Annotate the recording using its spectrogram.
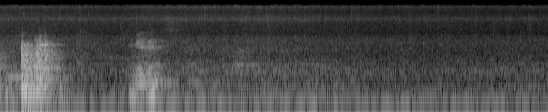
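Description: Onions and tomatoes frying in oil in an aluminium pot, a faint steady sizzle under a low steady hum. A spoon knocks sharply against the pot once at the start.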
